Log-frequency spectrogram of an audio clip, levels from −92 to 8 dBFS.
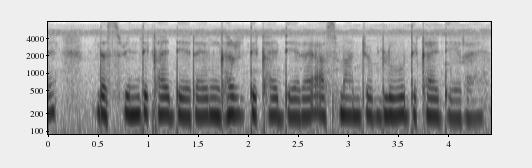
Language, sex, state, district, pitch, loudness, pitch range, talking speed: Hindi, female, Arunachal Pradesh, Longding, 190 Hz, -15 LUFS, 185-195 Hz, 230 wpm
